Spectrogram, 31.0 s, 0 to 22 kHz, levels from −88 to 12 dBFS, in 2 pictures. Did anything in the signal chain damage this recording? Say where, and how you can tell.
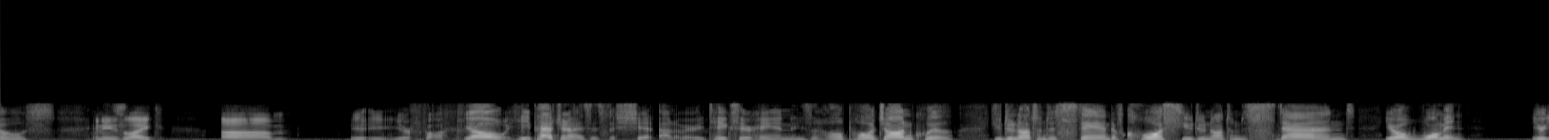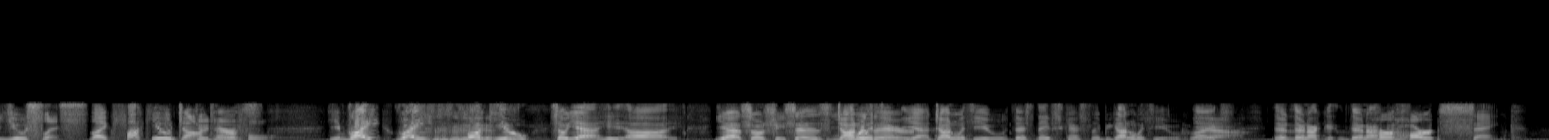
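Yes. The damage is at a sample-rate conversion step, and it runs through the whole clip. The sibilants come out gritty and metallic, and the spectrum stays packed right up to a hard edge at 6 kHz. That points to a drop from 44.1 kHz to about 12 kHz with no anti-alias filter. Everything above 6 kHz folded back down into wrong, unrelated frequencies. That's aliasing, and it sits only around 20 dB under the speech.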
